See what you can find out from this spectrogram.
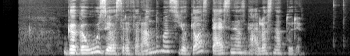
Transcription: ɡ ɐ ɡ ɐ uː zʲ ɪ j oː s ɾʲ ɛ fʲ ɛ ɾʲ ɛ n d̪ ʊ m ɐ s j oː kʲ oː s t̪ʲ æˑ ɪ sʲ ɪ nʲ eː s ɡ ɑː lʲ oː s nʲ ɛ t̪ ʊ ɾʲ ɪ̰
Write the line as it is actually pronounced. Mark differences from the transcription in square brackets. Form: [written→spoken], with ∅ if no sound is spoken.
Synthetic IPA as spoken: ɡ ɐ ɡ ɐ uː zʲ ɪ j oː s ɾʲ ɛ fʲ ɛ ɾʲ ɛ n d̪ ʊ m ɐ s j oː kʲ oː s t̪ʲ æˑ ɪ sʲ ɪ nʲ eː s ɡ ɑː lʲ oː s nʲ ɛ t̪ ʊ ɾʲ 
